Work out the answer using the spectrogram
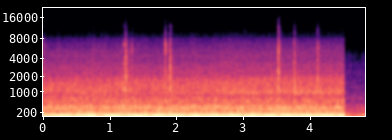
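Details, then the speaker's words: Dometic Brisk 2 rooftop RV air conditioner just restarted after installing an RV Airflow Systems ducting upgrade: steady low hum with strong rush of air, no rattles until it cuts off; quieter than before though not super quiet, running normally. "It is quieter, I will say. Not like, you know, super quiet, but it definitely is quieter."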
